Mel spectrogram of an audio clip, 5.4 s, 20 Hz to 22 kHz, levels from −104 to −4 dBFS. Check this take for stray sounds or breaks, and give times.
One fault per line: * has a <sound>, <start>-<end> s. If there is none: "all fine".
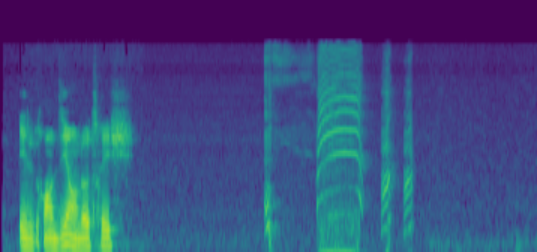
* has a laugh, 2.6-4.2 s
